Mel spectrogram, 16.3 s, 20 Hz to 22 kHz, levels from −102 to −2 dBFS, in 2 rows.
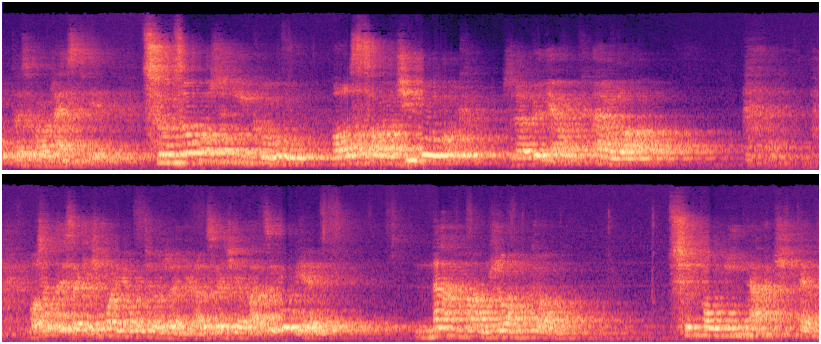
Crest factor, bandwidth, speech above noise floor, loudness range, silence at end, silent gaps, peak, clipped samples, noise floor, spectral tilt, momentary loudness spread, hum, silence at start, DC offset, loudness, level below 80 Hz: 12 dB; 13 kHz; 26 dB; 4 LU; 0 s; none; 0 dBFS; under 0.1%; -37 dBFS; -4.5 dB/octave; 17 LU; none; 0 s; under 0.1%; -12 LUFS; -56 dBFS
